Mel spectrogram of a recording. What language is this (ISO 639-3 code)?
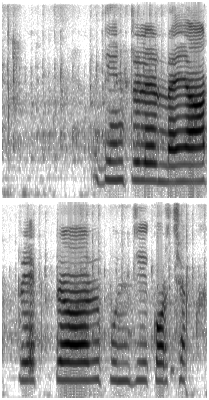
mag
